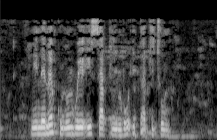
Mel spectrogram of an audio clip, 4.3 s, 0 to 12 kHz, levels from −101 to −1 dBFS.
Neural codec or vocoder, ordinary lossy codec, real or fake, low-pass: codec, 16 kHz, 4 kbps, FreqCodec, larger model; MP3, 32 kbps; fake; 7.2 kHz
